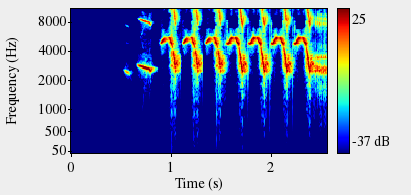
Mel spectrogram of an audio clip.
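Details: Zapata wren of Cuba: a few thin introductory notes, then a rapid series of about nine loud up-slurred whistles repeated several times a second.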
